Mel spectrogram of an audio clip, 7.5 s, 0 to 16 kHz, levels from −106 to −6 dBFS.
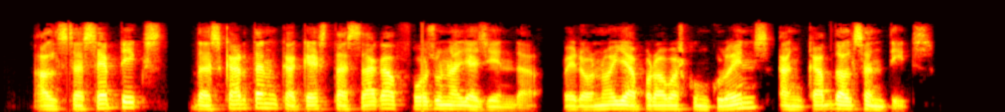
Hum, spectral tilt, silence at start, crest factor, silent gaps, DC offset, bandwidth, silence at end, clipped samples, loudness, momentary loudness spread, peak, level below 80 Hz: none; -4 dB/octave; 0.25 s; 20 dB; 1.32-1.42 s, 4.09-4.21 s; under 0.1%; 7.6 kHz; 0.55 s; under 0.1%; -20 LUFS; 9 LU; -2 dBFS; -58 dBFS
